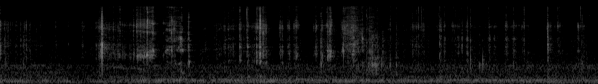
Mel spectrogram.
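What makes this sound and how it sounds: A metal knife blade scrapes and shaves the surface of a palm-sized solid bar of old, dry pink soap held in one hand, crumbling it into flakes and powder. The sound is a bright, dry scratching made of many quick rasping strokes, with sharper peaks near 1 and 2.6 seconds over a faint low hum.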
